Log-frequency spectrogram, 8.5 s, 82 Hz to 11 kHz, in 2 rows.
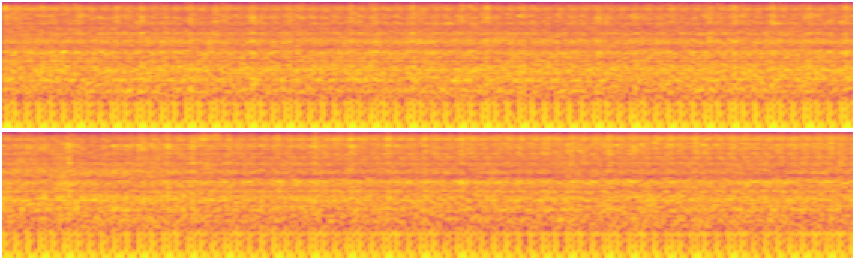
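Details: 2018 Hustler Raptor SD 54-inch mower, Kawasaki FR691V V-twin, after head gasket and valve seal replacement, shroud off, choke start. Warm engine idles steadily around 160 pulses a minute, even and smooth, no knocks or misses; spilled oil burning off. Normal idle.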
